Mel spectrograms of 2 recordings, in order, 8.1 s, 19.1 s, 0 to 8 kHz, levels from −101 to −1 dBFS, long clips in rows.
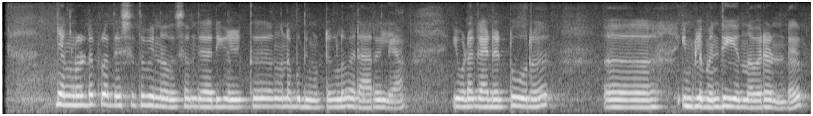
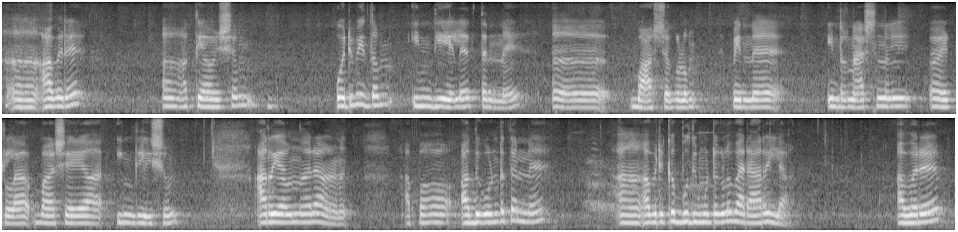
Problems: background sounds at intervals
